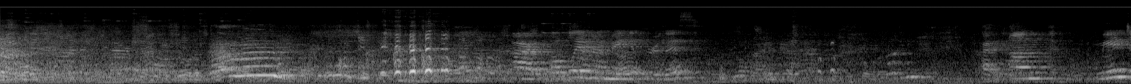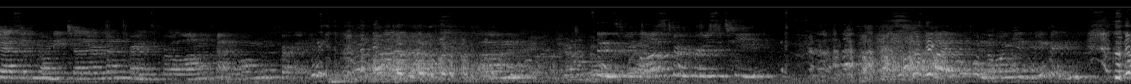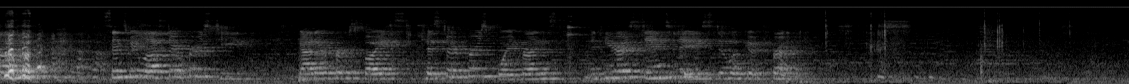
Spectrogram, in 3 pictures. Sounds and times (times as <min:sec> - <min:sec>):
Female speech, woman speaking: 0:05.1 - 0:07.1, 0:09.8 - 0:14.6, 0:16.0 - 0:19.1, 0:20.3 - 0:22.2, 0:23.7 - 0:30.8.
